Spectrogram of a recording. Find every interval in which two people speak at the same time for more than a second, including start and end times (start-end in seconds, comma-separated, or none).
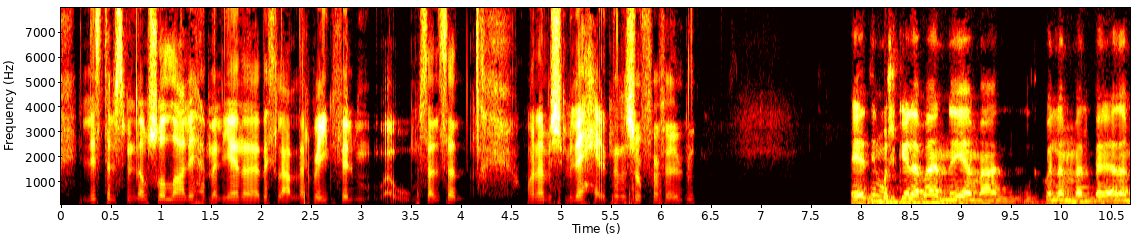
none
